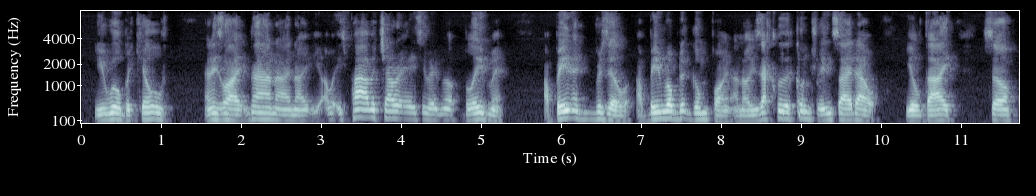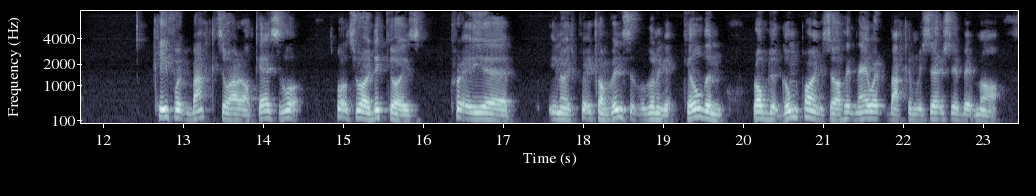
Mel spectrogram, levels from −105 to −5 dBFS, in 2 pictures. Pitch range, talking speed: 105-125 Hz, 180 wpm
